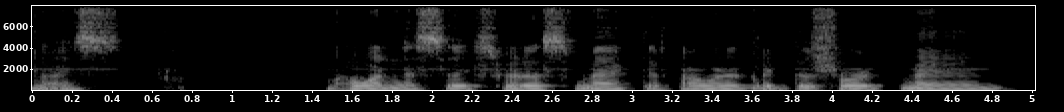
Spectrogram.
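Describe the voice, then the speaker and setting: Speaking with an American accent, a man keeps a moderate pace, medium pitch, and fairly even intonation, sounding somewhat breathy. The sound is dry and close, with no echo. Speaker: day trader streamer. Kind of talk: live trading commentary.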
